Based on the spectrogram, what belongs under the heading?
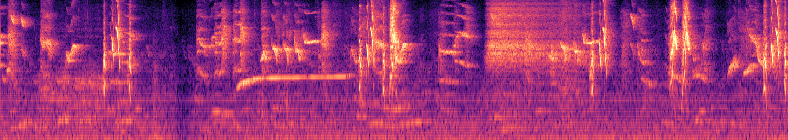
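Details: Oriental magpie-robin singing a fast rolling challenge song used to rouse other magpie-robins: bursts of chirps and clicks, a long steady whistle, loud buzzy rasping phrases, and repeated sharp high notes after brief pauses.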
